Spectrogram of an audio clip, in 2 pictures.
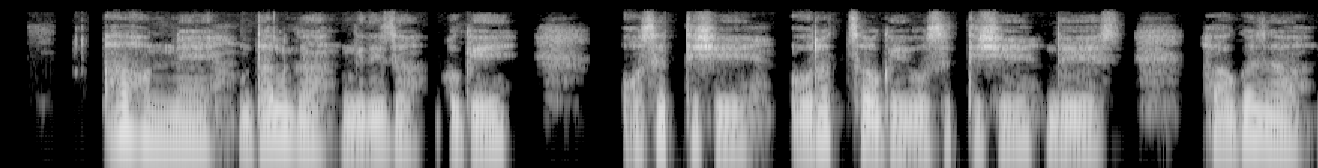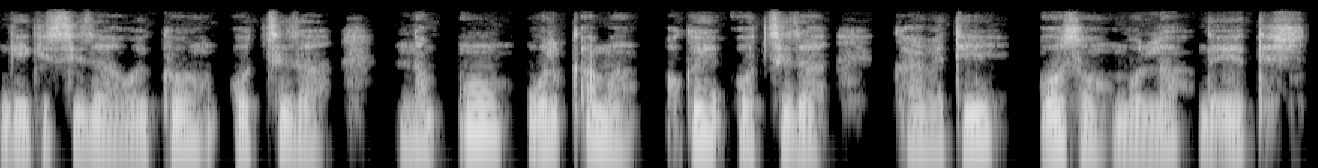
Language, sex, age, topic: Gamo, male, 25-35, government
